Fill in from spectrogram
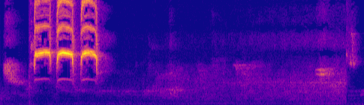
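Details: Bar-winged prinia female summoning a male to answer, giving a quick run of three strong, shrill, high notes, followed by several seconds of near silence with faint distant chirps.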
